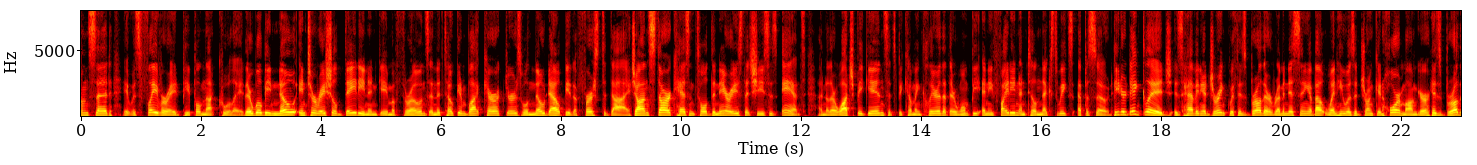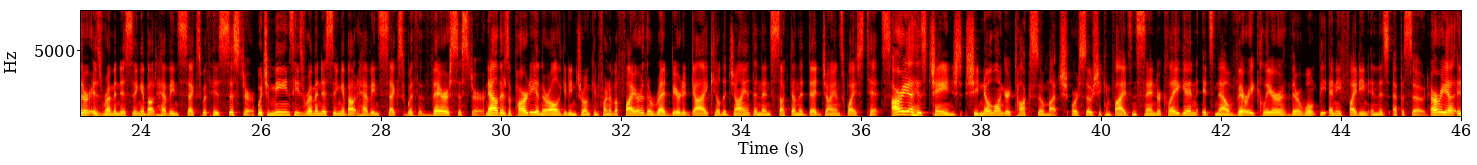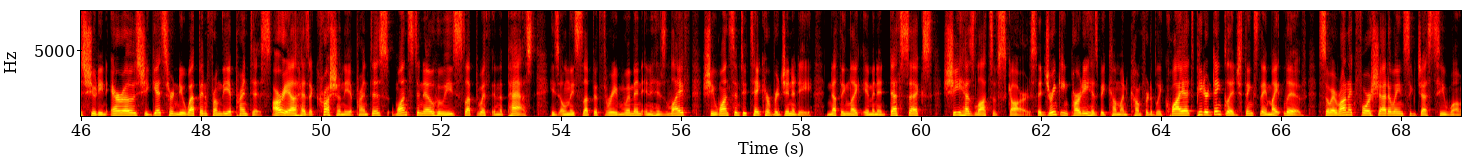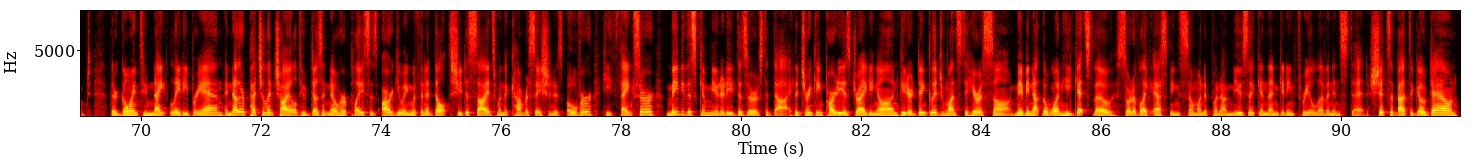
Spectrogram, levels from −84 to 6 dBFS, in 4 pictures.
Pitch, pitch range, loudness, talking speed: 140 Hz, 120-160 Hz, -22 LUFS, 195 wpm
